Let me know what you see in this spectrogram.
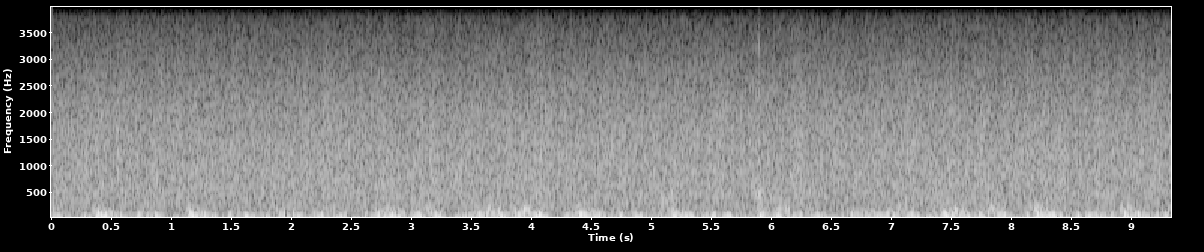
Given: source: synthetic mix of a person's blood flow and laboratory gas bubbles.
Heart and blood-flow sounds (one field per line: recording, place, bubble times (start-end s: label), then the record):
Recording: Doppler ultrasound of blood flow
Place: precordium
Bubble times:
4.94-5.23 s: bubbles
5.80-5.96 s: bubbles
6.00-6.17 s: bubbles
From the record:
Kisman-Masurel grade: 111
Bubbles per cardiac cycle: 1 to 2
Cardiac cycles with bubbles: 1 to 10%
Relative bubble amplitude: barely perceptible (0.100 to 0.250)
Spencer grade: 1 (occasional bubble signal discernible with the cardiac motion signal, with majority of cardiac periods free of bubbles)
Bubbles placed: anywhere in the cardiac cycle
